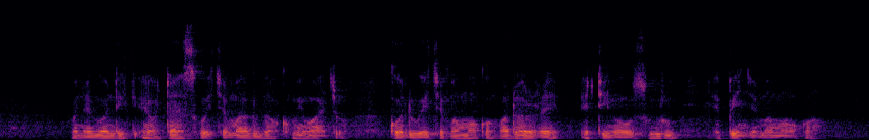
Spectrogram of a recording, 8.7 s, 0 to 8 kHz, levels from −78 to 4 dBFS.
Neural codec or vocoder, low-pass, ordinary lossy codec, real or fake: none; 7.2 kHz; AAC, 48 kbps; real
